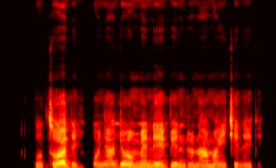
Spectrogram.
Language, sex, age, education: Igbo, female, 46-60, tertiary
